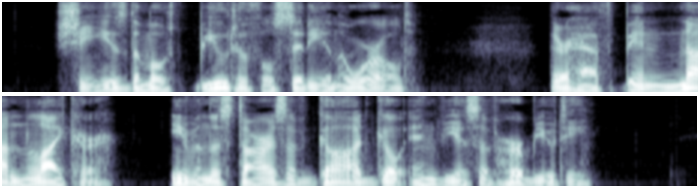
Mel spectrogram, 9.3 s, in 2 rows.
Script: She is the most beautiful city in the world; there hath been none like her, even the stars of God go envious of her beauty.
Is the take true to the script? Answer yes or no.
yes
